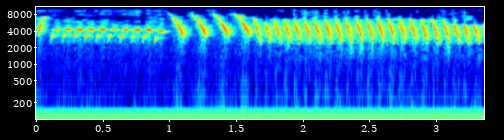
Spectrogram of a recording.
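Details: Canary singing 'tembakan pedas': a level two-toned whistle, then several downward-swept notes accelerating into a long, quick, throbbing trill that runs to the end.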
